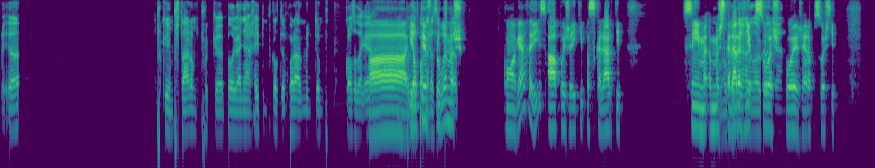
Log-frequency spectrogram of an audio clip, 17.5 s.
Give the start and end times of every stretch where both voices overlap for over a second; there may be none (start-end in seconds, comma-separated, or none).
7.9-9.1, 14.3-15.6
